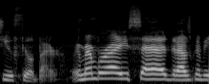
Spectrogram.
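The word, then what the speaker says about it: Samhain: m h a i n but it is pronounced sa all right uh just because you observe the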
